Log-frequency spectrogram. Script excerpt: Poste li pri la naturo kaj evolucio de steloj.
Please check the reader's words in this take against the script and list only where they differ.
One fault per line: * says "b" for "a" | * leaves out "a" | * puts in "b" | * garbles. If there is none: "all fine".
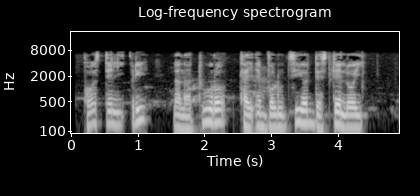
all fine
